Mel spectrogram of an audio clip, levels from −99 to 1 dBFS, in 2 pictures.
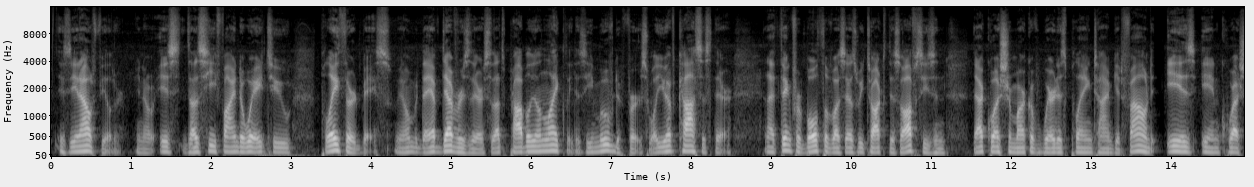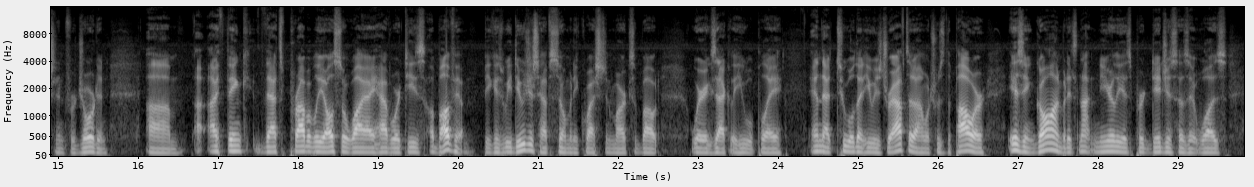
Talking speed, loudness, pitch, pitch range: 225 wpm, -30 LUFS, 110 Hz, 105-125 Hz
